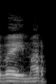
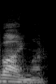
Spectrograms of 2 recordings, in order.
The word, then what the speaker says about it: Weimar: Acá Andrés hace una corrección, a uno me sale decir Weimar, pero es Weimar. Efectivamente es Weimar porque la EI en alemán se pronuncia EI y la EU hoy.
